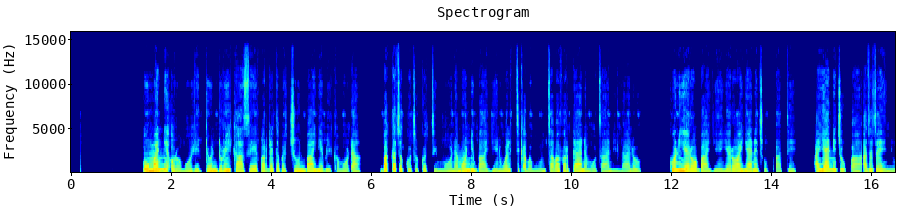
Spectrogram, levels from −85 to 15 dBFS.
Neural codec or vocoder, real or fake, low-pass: vocoder, 44.1 kHz, 128 mel bands, Pupu-Vocoder; fake; 14.4 kHz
